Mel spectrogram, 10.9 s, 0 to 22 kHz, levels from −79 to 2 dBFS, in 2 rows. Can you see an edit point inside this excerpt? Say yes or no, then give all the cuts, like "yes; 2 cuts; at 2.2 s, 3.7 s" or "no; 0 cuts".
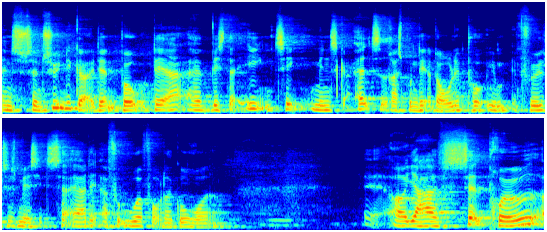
no; 0 cuts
